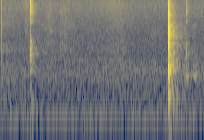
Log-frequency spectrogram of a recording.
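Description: A metal pot clanks on a cooktop.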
